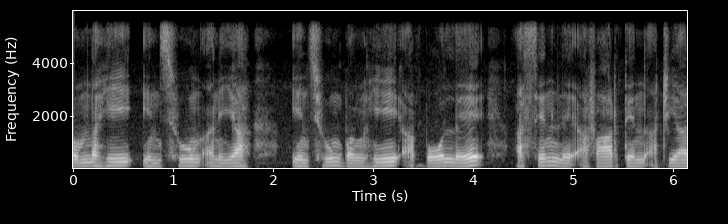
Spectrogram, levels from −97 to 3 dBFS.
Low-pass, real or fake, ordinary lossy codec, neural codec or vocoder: 5.4 kHz; real; none; none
